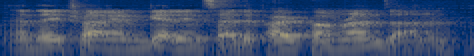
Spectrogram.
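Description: A man co-hosting a podcast, chatting casually about baseball and family with relaxed, wry storytelling. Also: on the low side, fast talker. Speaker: podcast co-host. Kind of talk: casual chat while watching a baseball game. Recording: roomy room with faint noise.

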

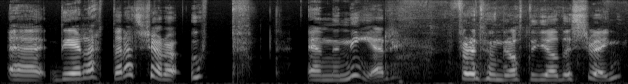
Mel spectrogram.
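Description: A woman on a podcast telling a personal anecdote in a casual, lively way, with lots of fillers and restarts. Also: mid-range voice. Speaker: podcast host. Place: podcast recording.

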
